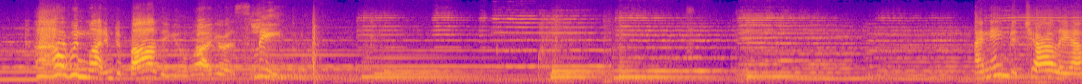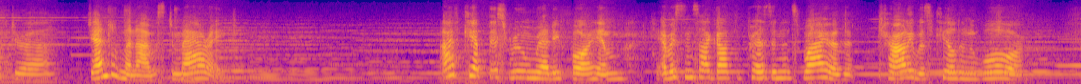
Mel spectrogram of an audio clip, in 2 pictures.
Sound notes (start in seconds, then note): none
